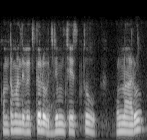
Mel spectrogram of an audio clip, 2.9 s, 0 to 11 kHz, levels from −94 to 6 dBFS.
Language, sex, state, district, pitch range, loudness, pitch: Telugu, male, Telangana, Mahabubabad, 135-150 Hz, -18 LUFS, 140 Hz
